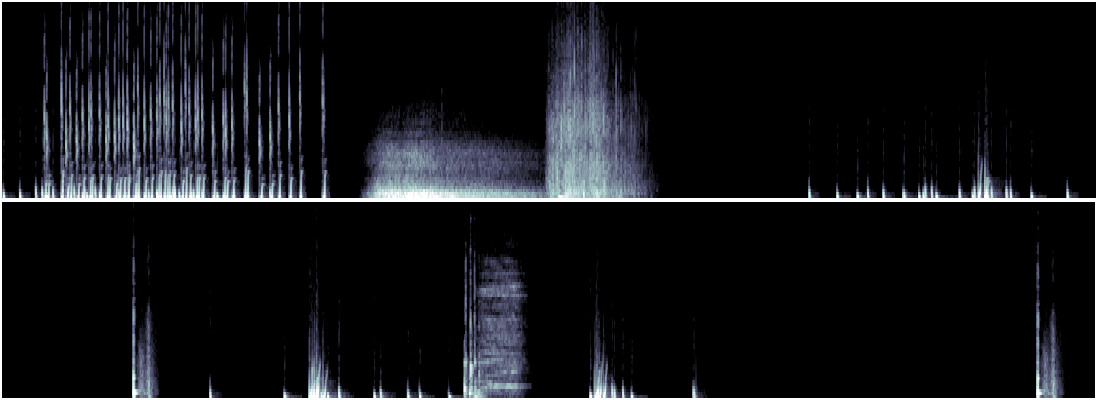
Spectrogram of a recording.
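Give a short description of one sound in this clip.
Small balls rattle and click rapidly as they tumble down.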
